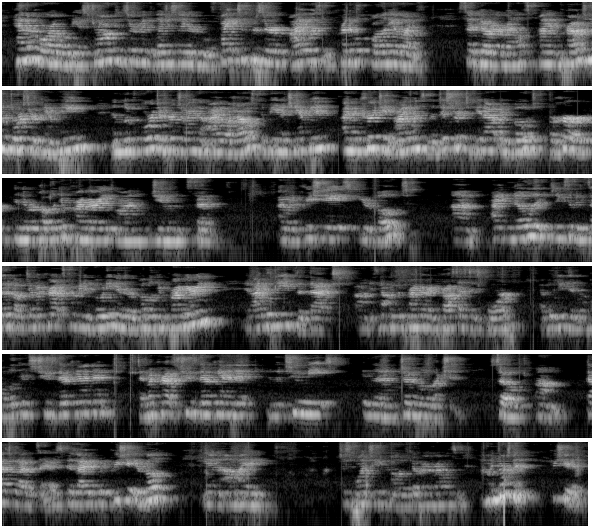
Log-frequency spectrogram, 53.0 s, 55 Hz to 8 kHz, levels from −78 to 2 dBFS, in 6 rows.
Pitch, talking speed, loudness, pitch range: 215 Hz, 160 wpm, -21 LUFS, 205-240 Hz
